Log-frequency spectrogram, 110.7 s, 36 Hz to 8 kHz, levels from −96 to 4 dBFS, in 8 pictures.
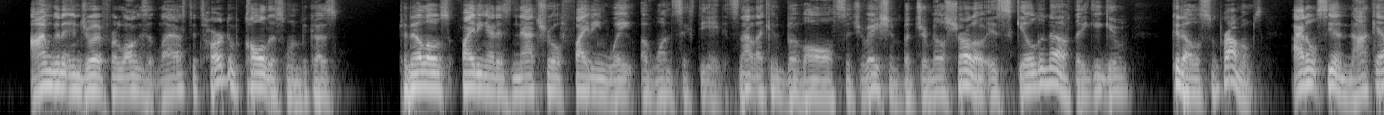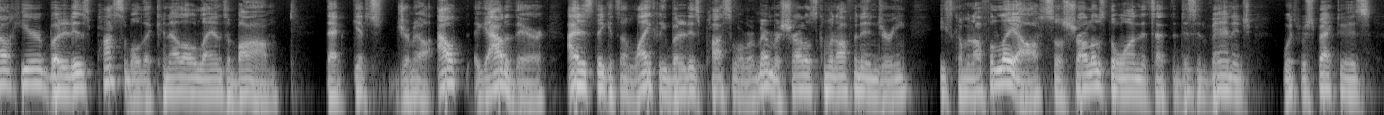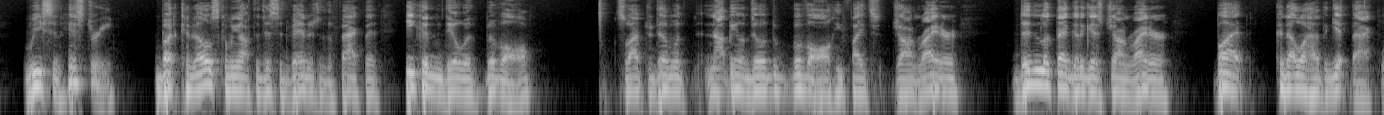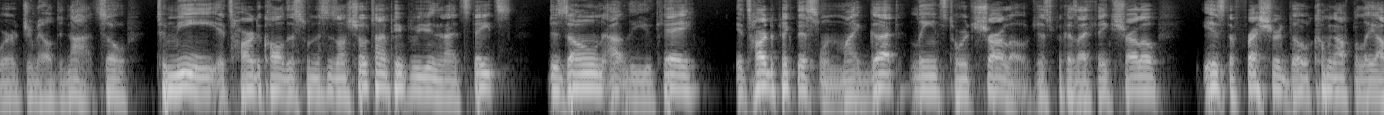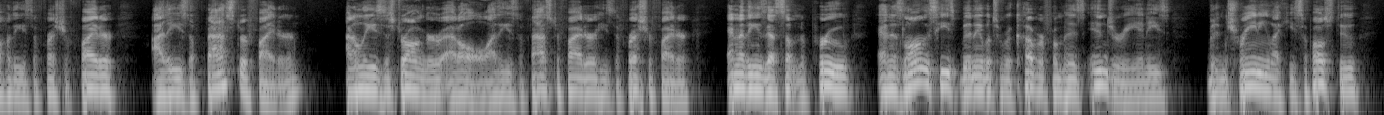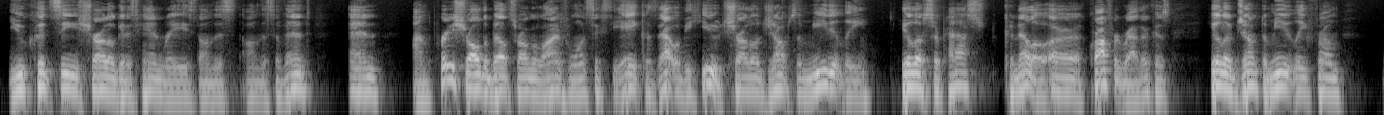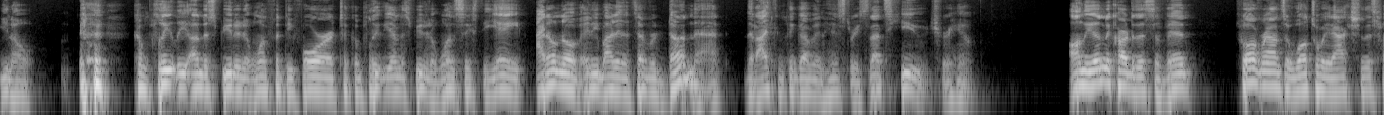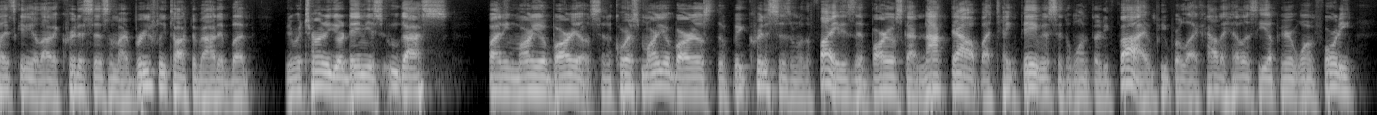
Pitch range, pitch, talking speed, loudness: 95-120 Hz, 105 Hz, 220 wpm, -28 LUFS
